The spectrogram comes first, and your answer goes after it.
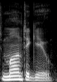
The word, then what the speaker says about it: Montague: you spell that please m-o-n-t-a-g-u-e could we look at some menus while we're waiting certainly here you are thank you okay so it's montague my pronunciation was wrong that's difficult that's a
